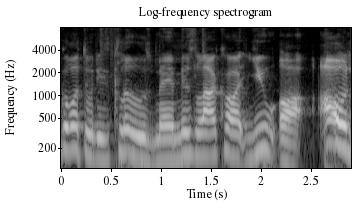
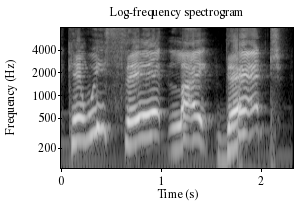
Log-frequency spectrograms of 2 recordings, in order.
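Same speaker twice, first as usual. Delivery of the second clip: higher, louder, drawn-out challenge; slower emphatic repeat; 9 semitones higher, 9 dB louder, slower than usual. Real, not acted. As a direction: lean harder on it. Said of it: "So can we say it like this?".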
